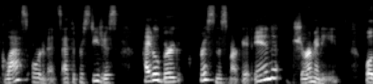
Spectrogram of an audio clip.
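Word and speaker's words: Heidelberg: on to Sunday November 12 a oh boy heidleberg holiday is that how you say it yes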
